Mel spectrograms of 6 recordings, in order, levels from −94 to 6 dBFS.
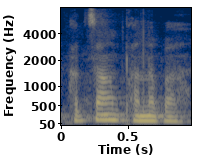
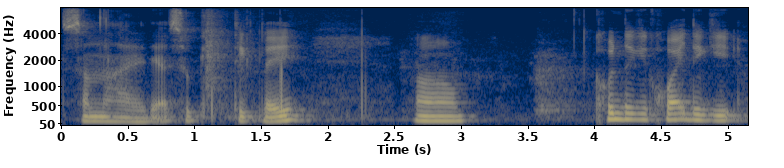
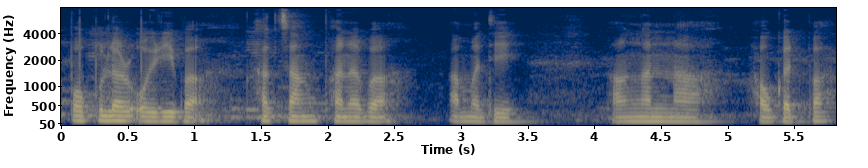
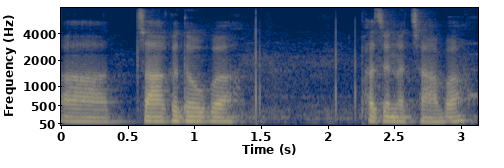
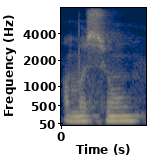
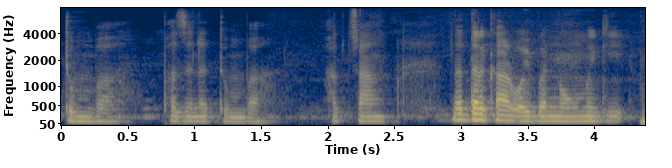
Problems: background sounds at intervals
